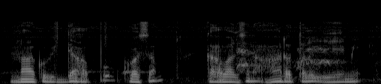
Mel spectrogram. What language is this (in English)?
Telugu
